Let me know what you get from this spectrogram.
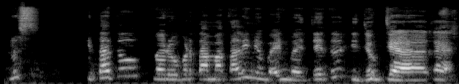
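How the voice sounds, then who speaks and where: A young woman intern telling stories in a lively casual chat. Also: a little high, normal speed, far from the mic. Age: young adult. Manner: lively storytelling. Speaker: intern guest. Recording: a bit off-mic, faint background noise.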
